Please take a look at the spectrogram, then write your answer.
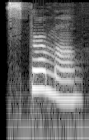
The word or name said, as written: spermo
